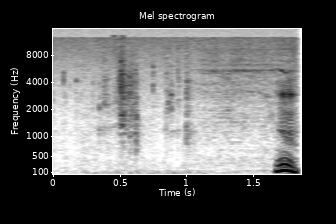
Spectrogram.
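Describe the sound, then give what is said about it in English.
Quiet chewing on a green hard candy: a few soft, crackly crunches in the first second, then a short, loud, low-pitched murmur near the end. “Careful with the chewing on here, just like, you know.”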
